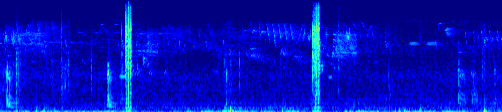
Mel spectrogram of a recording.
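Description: DSLR camera shutter firing in two short bursts, about two and a half seconds and six seconds in, with small birds chirping in the background.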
